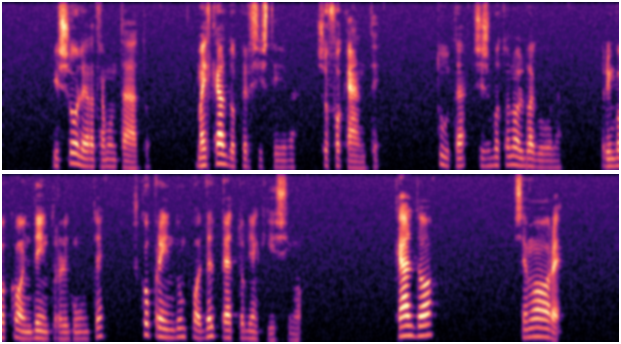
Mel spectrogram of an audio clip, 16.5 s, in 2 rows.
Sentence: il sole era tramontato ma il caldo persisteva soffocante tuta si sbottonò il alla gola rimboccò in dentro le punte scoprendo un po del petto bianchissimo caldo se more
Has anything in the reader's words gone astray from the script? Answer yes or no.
no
